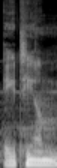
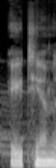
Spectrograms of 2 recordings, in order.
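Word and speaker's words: Aitum: But OBS, there's a plugin called Atom Multistream. Atom is spelled A-I-T, Atom, A-I-T-U-M, Atom Multistream.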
